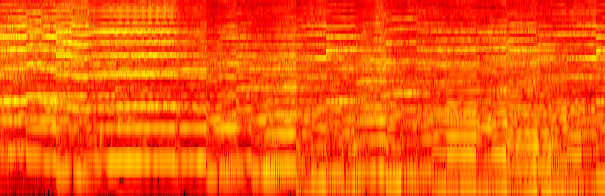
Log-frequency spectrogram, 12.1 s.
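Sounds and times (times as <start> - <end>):
string trio playing a minuet: 0.0 - 12.0.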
